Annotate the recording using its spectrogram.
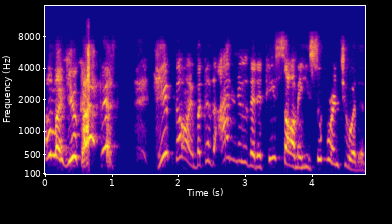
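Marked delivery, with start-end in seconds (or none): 0.3-2.3 mock very high, swooping, crying voice. Retelling encouraging a performer after seeing photos of a burgled home: imitating own crying while encouraging. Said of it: "I am crying".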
